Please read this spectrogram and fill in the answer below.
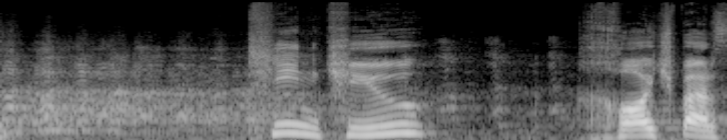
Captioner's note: laughter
